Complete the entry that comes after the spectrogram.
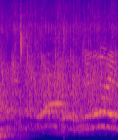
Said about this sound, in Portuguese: Pode aplaudir o Senhor.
